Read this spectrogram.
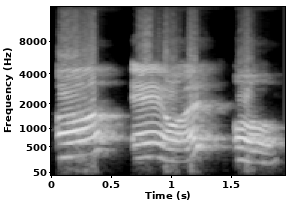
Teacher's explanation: तीन स्वर हमारे पास रहते हैं वो आते हैं अर्ध में अर्ध विवृत यानी मुंह का आधा खुलना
